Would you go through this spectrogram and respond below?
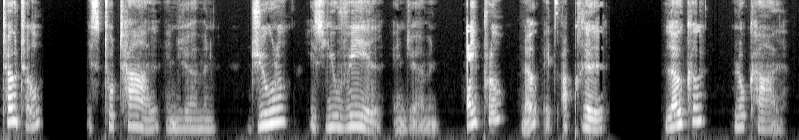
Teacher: four words which are almost identical between English and German but each time in English the stress is on the first syllable and in German on the second one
